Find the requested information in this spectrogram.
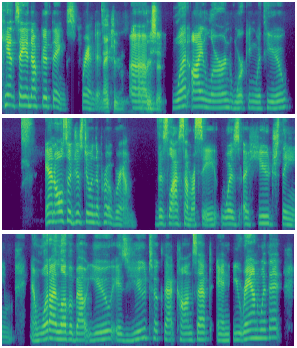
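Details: Adult woman speaking; normal fluent speech.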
